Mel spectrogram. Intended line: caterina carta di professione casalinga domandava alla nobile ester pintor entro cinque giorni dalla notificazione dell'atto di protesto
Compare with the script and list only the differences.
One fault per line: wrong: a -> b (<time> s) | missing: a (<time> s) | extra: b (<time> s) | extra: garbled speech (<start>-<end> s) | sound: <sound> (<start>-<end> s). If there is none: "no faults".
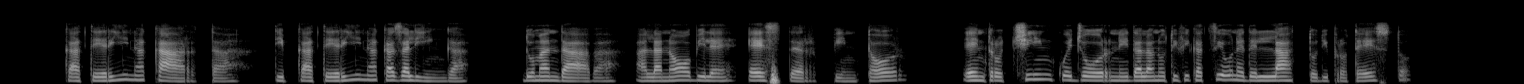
wrong: professione -> caterina (3.0 s)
